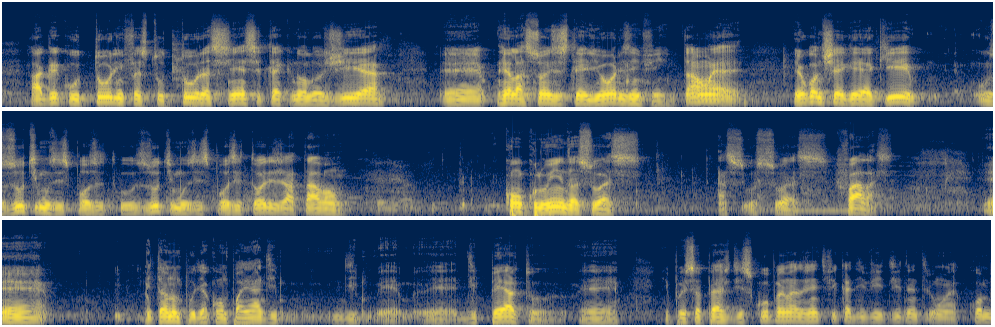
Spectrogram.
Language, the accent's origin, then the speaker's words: Portuguese; Mato Grosso do Sul, Brazil; Nós somos de Mato Grosso do Sul, um estado onde o agronegócio tem um papel preponderante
